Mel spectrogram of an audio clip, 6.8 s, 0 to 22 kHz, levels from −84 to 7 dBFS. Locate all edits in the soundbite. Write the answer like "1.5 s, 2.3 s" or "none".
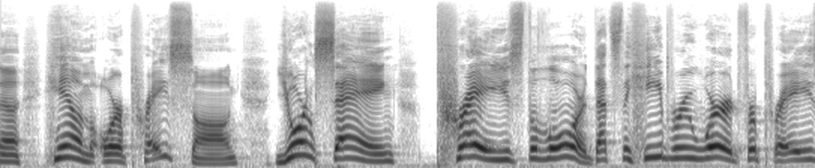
2.6 s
